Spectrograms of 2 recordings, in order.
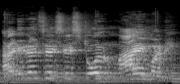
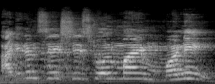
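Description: First: The stress is on the word 'my'. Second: The stress is on the word 'money'. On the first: It was somebody else's money. "It was somebody else's money" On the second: It was the whole purse that was taken. "It was entire purse"

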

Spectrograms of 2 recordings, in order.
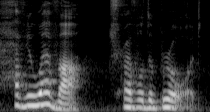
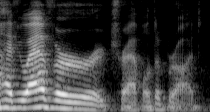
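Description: First: British accent, the r in ever is dropped. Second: American accent, with a strong r in ever. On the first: "no inglês mais britânico" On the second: "No inglês americano"

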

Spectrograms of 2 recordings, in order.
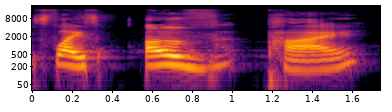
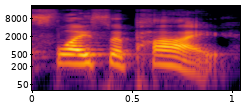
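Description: First: The word 'of' is said in full with a 'v' sound. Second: The word 'of' is reduced to a short 'uh' sound. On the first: The speaker calls it wrong. "you'll notice I didn't say slice of pie" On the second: The speaker calls it right. "I said a slice of pie"

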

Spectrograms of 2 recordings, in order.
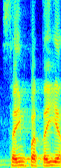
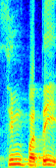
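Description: First: The first vowel is an 'ai' sound. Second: The first vowel is a short 'i' sound. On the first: The speaker calls it wrong. "ಸೈಂಪತೈ ಅಂತ ಕರೆಯಲ್ಲ ನಾವು" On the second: The speaker calls it right. "ಸಿಂಪತೈ ಅಂತ ಕರಿತೀವಿ"

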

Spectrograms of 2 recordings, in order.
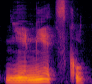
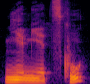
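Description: The two takes are said the same way.

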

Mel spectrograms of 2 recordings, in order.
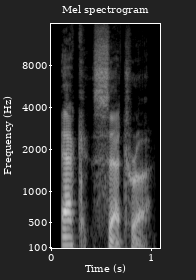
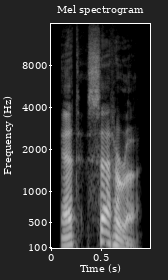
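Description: First: The phrase begins with an 'ek' sound. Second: The phrase begins with an 'et' sound. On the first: The speaker calls it wrong. "and even worse to say ec cetera" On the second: The speaker calls it right. "take your time and say et cetera"

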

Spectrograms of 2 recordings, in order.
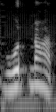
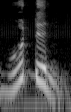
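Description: First: Two separate full words, the negative sounding emphasized. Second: The words blend into one short contracted word. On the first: The speaker calls it wrong. "ประโยคมันจะถูกเน้นขึ้นมาเกินไปนะถ้าเราพูด" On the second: The speaker calls it right. "มันเลยควบกล้ำกันนะครับเป็น"

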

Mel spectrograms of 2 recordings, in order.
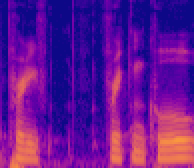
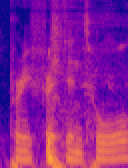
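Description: First: The last word begins with a K sound. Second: The last word begins with a T sound. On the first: "they always say pretty freaking cool" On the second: "every C is a T and every G is a D"

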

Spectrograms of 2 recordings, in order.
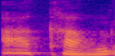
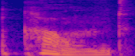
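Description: First: The first vowel is said as a full vowel. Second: The first vowel is reduced to a weak schwa. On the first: The speaker calls it wrong. "We don't say account" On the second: The speaker calls it right. "we say account"

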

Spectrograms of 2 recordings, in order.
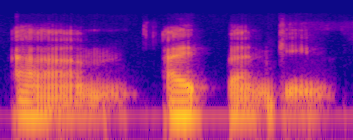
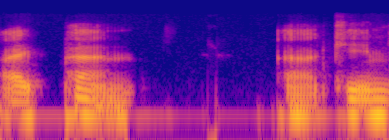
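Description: First: The letter names use the classical consonant pronunciation. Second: The letter names use the Western Armenian consonant pronunciation. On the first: "if you're thinking classical or Kudapar" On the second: "it's according to Western pronunciation"

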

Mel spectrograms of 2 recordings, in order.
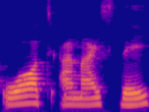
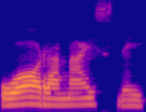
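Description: First: The t is a clear, separate t sound. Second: The t is a quick flap like r. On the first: "que seria a pronúncia mais pausada" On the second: "como se esse T fosse um Rzinho"

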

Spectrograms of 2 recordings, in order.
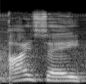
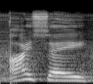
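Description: No difference in how they are said.

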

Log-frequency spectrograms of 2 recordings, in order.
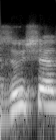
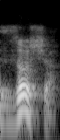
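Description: First: The name is said with an ordinary Hebrew pronunciation. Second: The name is said with a Polish pronunciation.

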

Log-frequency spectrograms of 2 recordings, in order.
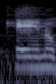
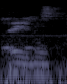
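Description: First: The word begins with a K sound. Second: The word begins without a K sound. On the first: "so it's K-anal" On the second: "but silent K, so it's anal"

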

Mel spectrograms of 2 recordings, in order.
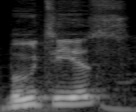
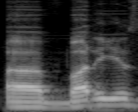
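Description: First: The first syllable sounds like booty. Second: The first syllable sounds like bud. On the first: The speaker calls it wrong. "like Booty" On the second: The speaker calls it right. "It's Bud, you know? Like a Bud"

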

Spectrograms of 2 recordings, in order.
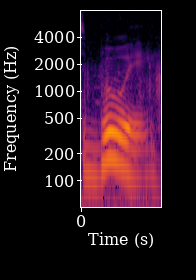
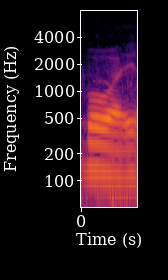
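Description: First: The word sounds different from 'boy'. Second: The word sounds exactly like 'boy'. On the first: The speaker calls it right. "it's buoy" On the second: The speaker calls it wrong. "you don't pronounce it boy"

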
